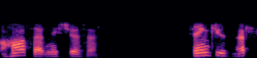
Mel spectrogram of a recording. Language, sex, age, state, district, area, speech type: Odia, male, 18-30, Odisha, Bhadrak, rural, conversation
